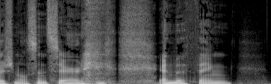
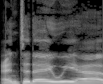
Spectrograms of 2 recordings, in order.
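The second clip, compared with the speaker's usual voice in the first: shouty, pitched-up, far-from-mic broadcast announcer voice; 8 semitones higher than usual. Explaining how broadcasters mic from afar, doing a shouty BBC announcer voice. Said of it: "they're much more shouty".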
